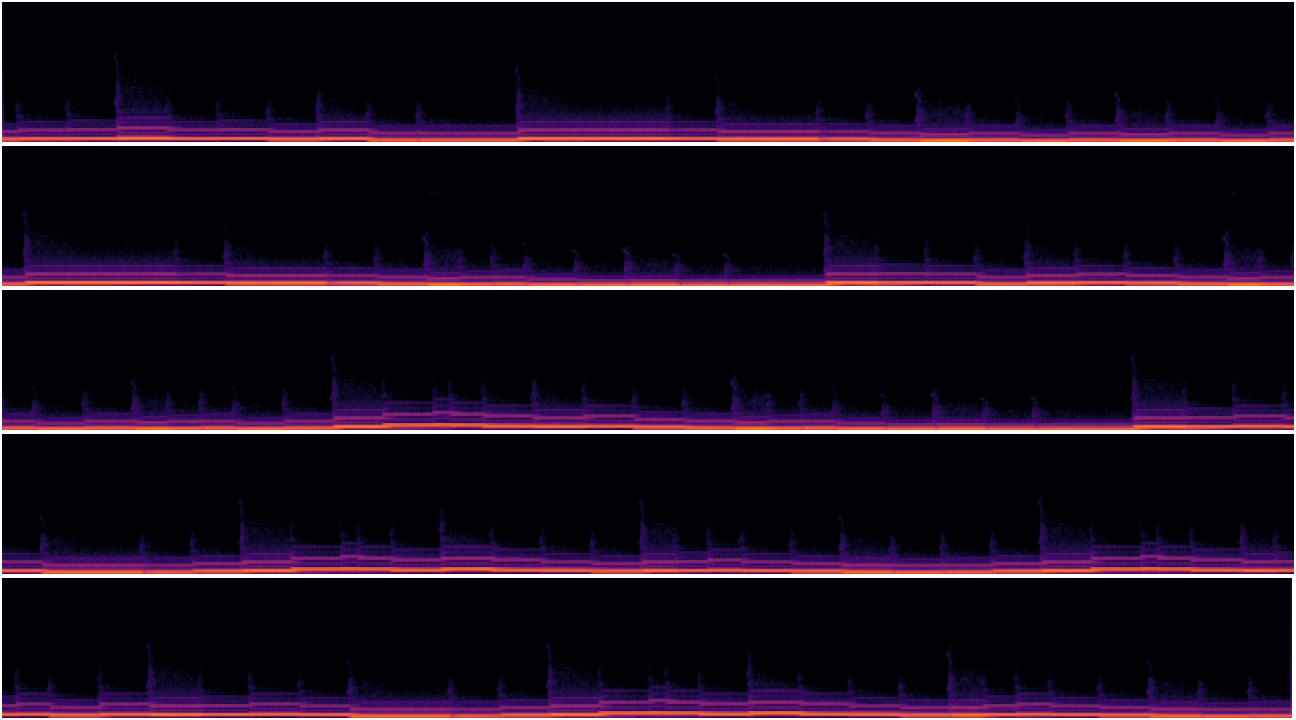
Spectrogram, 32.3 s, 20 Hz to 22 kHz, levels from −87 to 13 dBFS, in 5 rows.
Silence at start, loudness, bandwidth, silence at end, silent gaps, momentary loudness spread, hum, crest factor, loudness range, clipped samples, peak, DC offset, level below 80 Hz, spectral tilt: 0 s; -23 LUFS; 4.2 kHz; 0 s; none; 4 LU; none; 10 dB; 1 LU; under 0.1%; -14 dBFS; under 0.1%; -76 dBFS; -6.5 dB/octave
